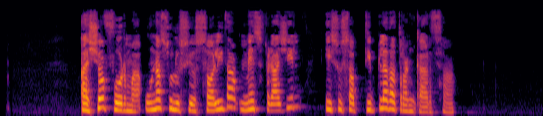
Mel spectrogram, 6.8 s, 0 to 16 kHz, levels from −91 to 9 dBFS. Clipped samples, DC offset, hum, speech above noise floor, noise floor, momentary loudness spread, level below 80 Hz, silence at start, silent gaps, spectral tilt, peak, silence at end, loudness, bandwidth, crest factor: under 0.1%; under 0.1%; none; 56 dB; -77 dBFS; 15 LU; -74 dBFS; 1 s; none; -4.5 dB/octave; -2 dBFS; 1.1 s; -21 LUFS; 11 kHz; 20 dB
